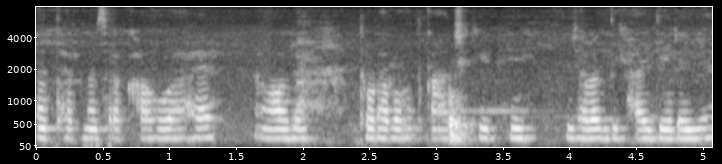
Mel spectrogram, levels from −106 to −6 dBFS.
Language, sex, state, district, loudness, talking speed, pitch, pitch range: Hindi, female, Chhattisgarh, Bastar, -17 LUFS, 175 wpm, 200 Hz, 195-205 Hz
